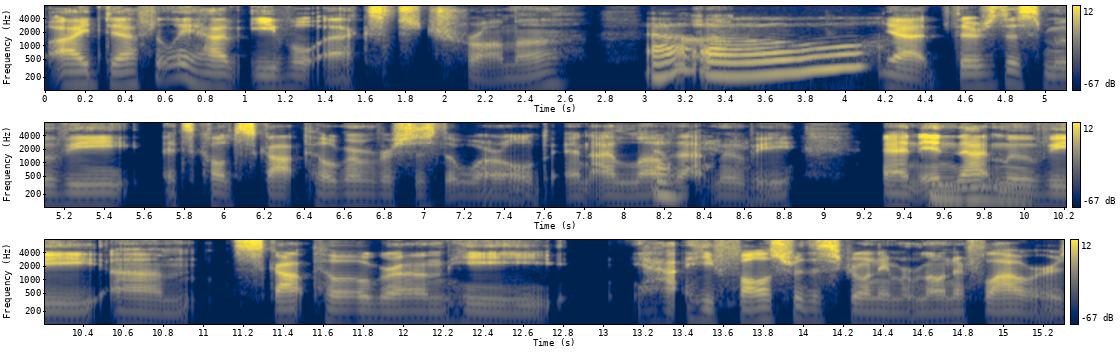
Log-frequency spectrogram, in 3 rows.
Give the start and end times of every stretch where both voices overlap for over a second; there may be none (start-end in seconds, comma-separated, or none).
none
